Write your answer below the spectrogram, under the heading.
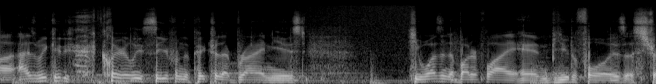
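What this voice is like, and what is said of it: Usual voice. Nothing is said of it.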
